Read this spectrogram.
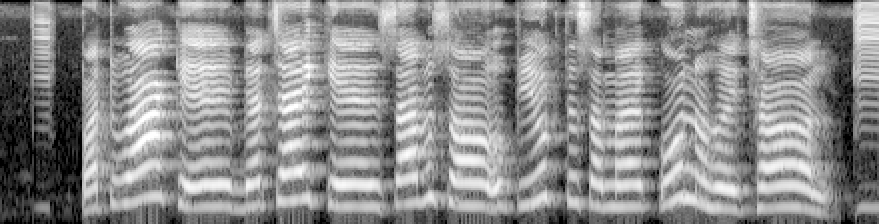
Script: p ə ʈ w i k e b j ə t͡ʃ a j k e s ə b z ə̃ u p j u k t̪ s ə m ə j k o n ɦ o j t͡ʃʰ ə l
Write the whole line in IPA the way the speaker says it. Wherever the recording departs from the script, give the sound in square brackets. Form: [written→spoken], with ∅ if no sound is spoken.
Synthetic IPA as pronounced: p ə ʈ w [i→a] k e b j ə t͡ʃ a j k e s ə b [z→s] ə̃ u p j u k t̪ s ə m ə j k o n ɦ o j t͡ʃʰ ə l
